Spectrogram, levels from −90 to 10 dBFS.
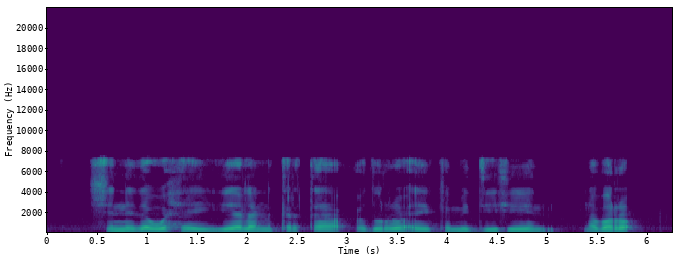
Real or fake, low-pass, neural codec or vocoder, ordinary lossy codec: real; 7.2 kHz; none; none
